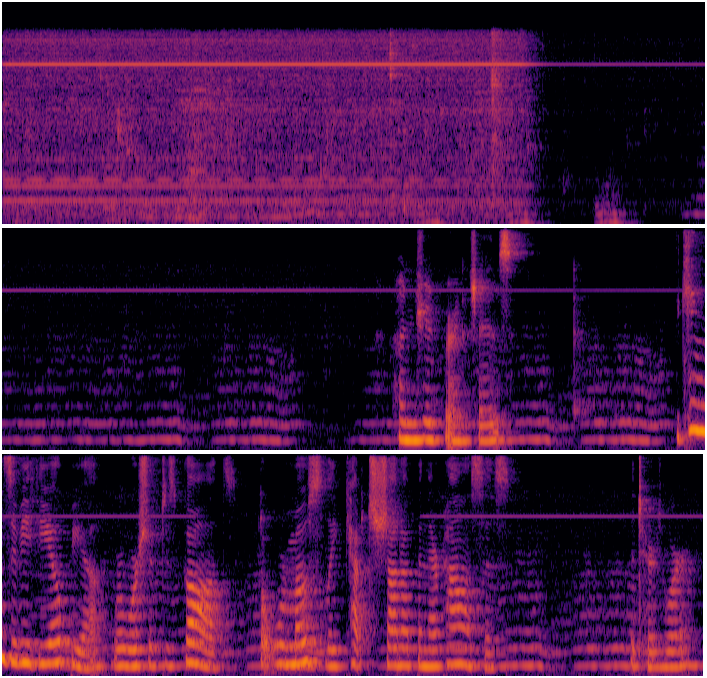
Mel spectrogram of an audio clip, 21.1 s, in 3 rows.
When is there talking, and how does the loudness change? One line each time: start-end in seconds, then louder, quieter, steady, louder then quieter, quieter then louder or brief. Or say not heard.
10.8-12.2 brief
13.8-19.1 steady
20.4-21.0 brief.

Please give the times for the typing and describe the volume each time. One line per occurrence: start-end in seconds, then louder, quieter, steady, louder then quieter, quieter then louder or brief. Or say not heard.
not heard.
